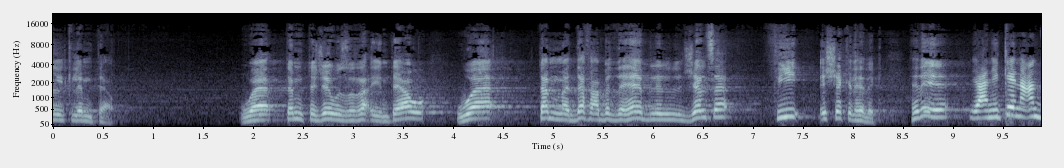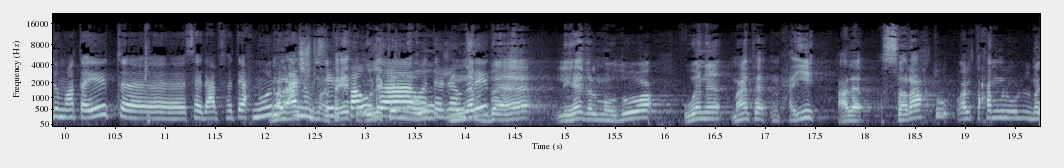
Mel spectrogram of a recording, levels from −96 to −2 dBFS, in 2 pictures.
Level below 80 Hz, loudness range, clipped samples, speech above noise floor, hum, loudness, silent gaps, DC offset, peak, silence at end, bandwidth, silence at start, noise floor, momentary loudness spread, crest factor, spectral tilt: -70 dBFS; 7 LU; under 0.1%; 39 dB; none; -24 LUFS; none; under 0.1%; -4 dBFS; 0 s; 16 kHz; 0 s; -63 dBFS; 12 LU; 20 dB; -3 dB/octave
